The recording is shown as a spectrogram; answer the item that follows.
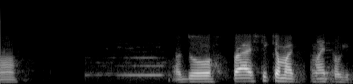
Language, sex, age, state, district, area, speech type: Manipuri, male, 18-30, Manipur, Kangpokpi, urban, conversation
